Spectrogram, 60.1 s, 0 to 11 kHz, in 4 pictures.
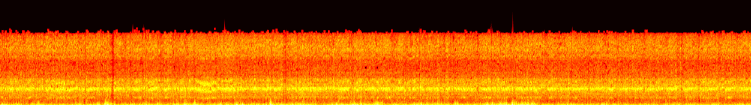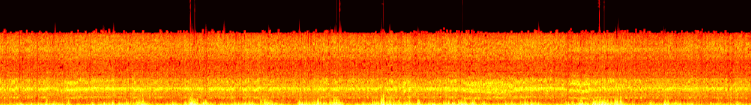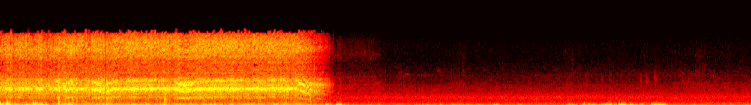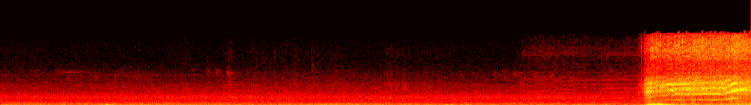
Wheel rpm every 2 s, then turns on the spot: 230, 230, 230, 230, 230, 230, 230, 230, 230, 230, 240, 240, 210, 220, 230, 230, 220, 220, 30, 0, 0, 0, 0, 0, 0, 0, 0, 0, 10, 150.
none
